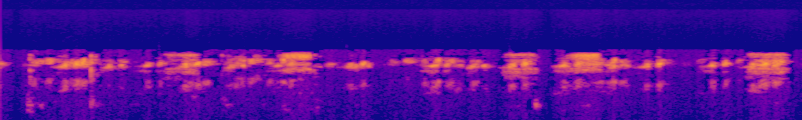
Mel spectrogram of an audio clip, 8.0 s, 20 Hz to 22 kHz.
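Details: Barn owl mother perched with her two eldest owlets at a nest box in the small hours of 7 April 2024; continuous busy chittering and squeaky trills with brief pauses.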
